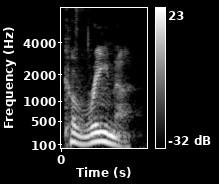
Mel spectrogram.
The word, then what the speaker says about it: Carina: You know, my very first car was a Toyota Carina Deluxe. I said that right. Carina.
